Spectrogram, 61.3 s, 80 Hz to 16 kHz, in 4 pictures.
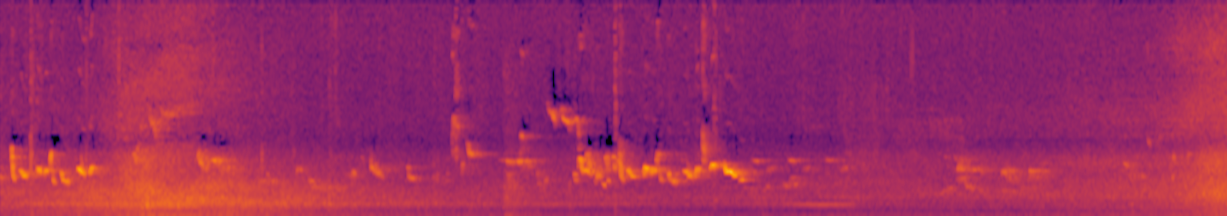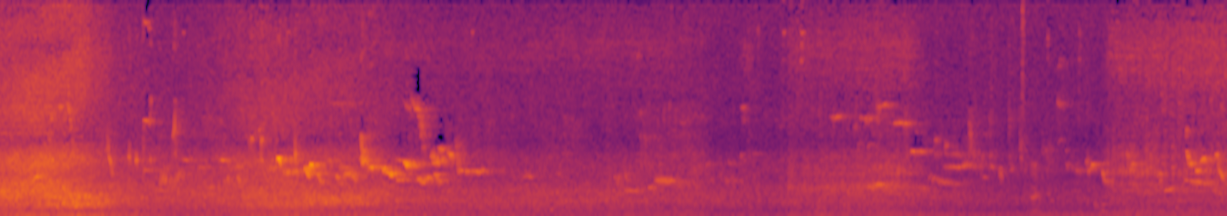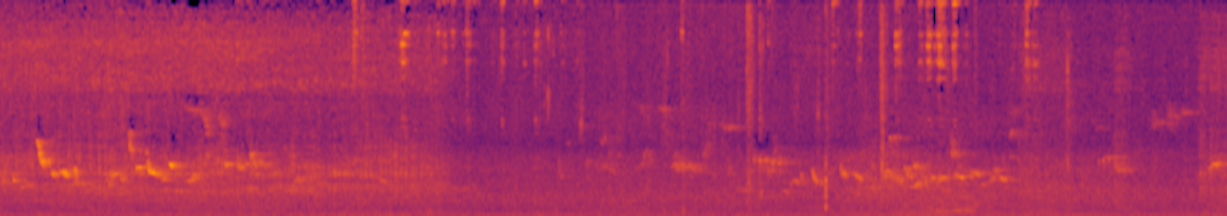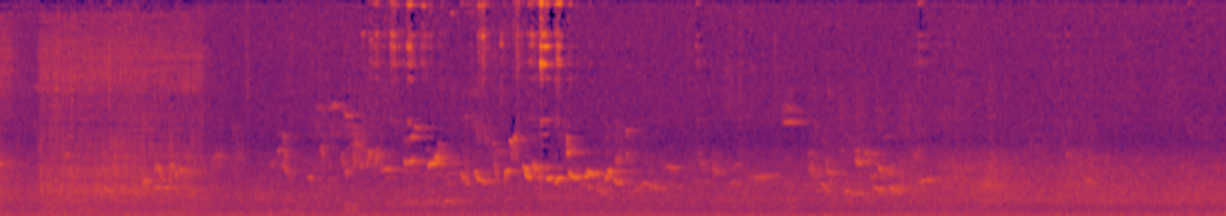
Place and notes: cologne, spichernstrasse, verkehr, mittags
stereofeldaufnahmen im mai 08 - mittags
project: klang raum garten/ sound in public spaces - outdoor nearfield recordings
8 May 2008, 22:02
